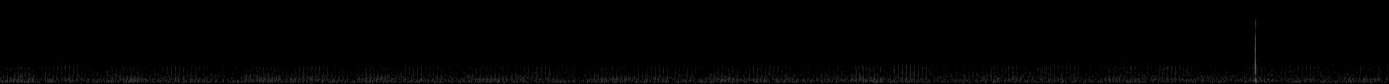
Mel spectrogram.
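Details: British Shorthair cat purring quietly and evenly throughout, a faint low rumble with one sharp click near the end.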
